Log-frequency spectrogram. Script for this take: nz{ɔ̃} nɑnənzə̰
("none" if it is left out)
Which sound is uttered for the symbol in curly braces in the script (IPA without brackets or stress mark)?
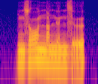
ɔ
